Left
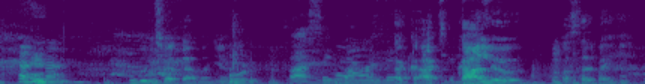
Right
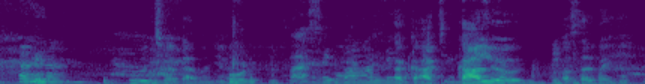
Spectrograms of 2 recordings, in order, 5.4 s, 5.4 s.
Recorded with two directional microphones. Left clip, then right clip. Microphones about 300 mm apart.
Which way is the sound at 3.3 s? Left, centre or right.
Right.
